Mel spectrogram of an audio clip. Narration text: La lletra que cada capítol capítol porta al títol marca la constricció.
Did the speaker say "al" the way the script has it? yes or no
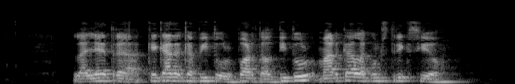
yes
